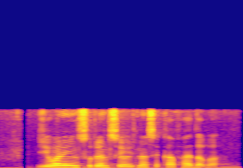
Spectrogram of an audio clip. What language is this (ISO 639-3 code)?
bho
